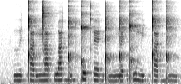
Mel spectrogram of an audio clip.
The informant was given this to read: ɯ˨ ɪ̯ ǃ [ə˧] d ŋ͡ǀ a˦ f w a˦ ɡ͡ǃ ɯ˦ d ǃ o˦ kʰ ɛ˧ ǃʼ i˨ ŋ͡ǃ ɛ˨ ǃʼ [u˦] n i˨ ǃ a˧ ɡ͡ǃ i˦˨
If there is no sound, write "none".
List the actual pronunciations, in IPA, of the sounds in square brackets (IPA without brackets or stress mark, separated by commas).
a˧, u˦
